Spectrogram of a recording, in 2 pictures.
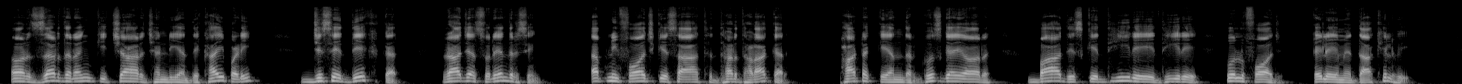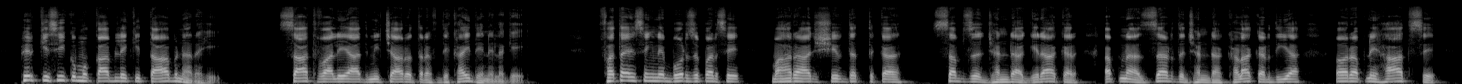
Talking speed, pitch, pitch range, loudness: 150 wpm, 130 Hz, 110-145 Hz, -25 LUFS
